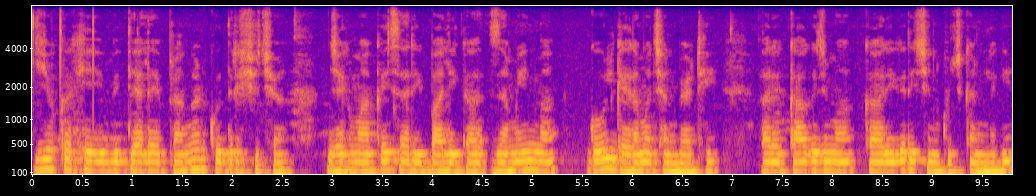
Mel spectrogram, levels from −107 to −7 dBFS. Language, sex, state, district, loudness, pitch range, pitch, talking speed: Garhwali, male, Uttarakhand, Tehri Garhwal, -21 LUFS, 115-125 Hz, 120 Hz, 165 wpm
